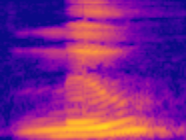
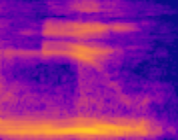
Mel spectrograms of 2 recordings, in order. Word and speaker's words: mu: you hear it, is it's written like moo, but you kind of say it like Mew, like the Pokemon Mew, Mewtwo. But technically it's called Mew, but it's kind of MU anyways.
